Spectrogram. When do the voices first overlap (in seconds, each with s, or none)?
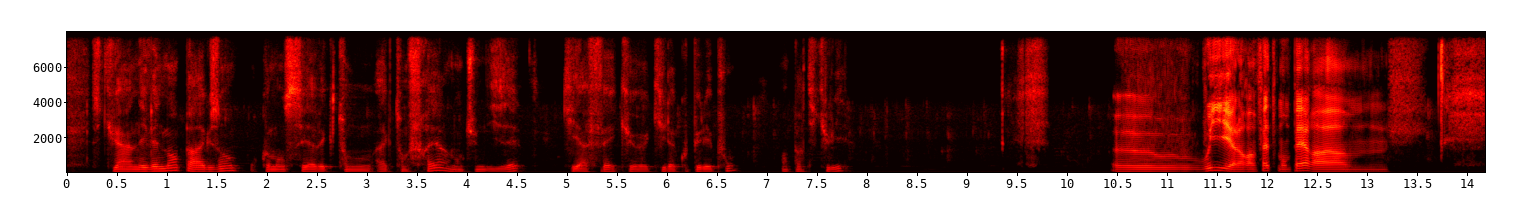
none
